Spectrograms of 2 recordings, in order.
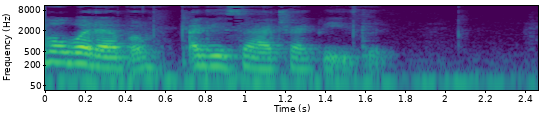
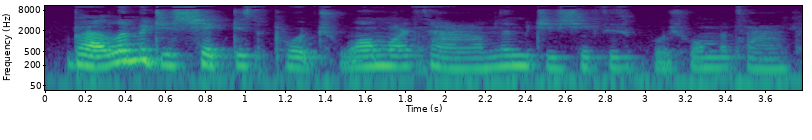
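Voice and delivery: low self-talk fading very soft; muttering to oneself; 5 semitones lower, 9 dB quieter than usual. Retold or imitated. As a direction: mumble it to yourself, softer on the repeat. Retold talking to herself, fading.

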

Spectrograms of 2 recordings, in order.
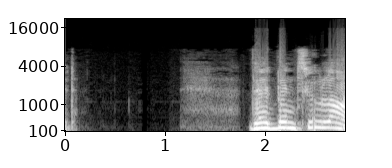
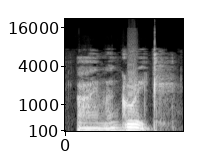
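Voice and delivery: slow, soft and gentle; gently; 6 semitones lower, 3 dB quieter, slower than usual. A narrator's reading. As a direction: reassure her slowly and gently. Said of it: "he said gently".

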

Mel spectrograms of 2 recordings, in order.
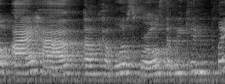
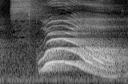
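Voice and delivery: excited reveal; 7 semitones higher, 7 dB louder than usual. Real, not acted. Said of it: "guessing game reveal".

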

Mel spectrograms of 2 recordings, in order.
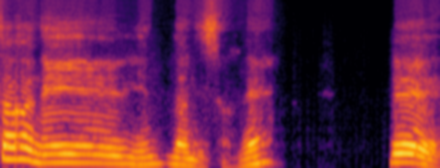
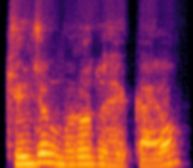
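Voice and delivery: fast Korean; much faster than usual. Shown as a demonstration. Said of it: "teacher models fast Korean".

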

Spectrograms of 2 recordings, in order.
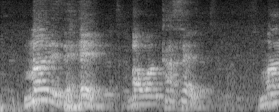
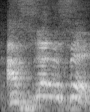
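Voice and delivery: raised, high-pitched pulpit voice; impassioned preaching; 5 semitones higher, 4 dB louder than usual. Real, not acted. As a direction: preach it out to the whole congregation. Preaches at full force.

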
